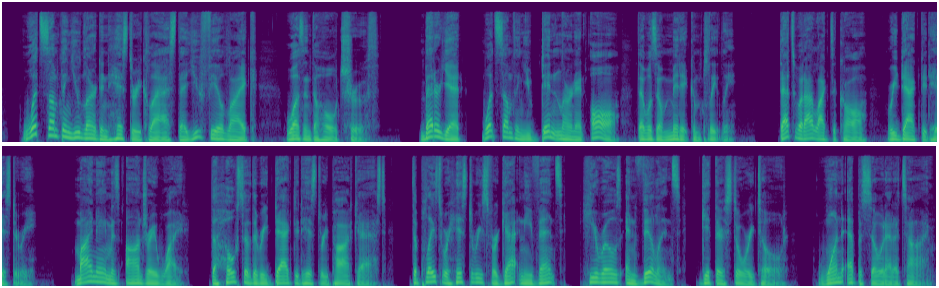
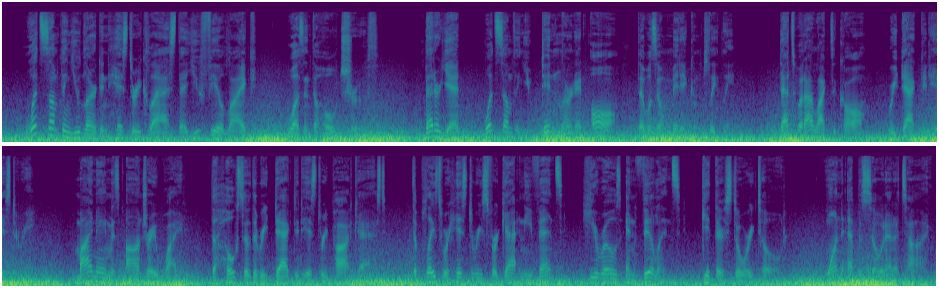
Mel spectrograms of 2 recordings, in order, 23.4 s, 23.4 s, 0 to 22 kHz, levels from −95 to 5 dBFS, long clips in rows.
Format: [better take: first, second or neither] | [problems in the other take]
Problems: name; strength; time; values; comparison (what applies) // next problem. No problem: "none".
first | wind noise on the microphone; heavy; 2 dB below the speech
